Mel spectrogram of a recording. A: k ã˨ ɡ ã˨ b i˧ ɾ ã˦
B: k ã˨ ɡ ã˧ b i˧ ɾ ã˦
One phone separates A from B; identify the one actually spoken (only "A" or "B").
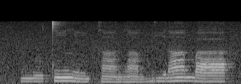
A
